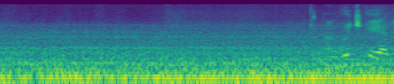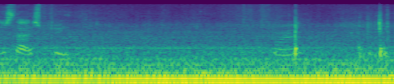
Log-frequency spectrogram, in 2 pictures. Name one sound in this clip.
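A car engine hums steadily and grows a little louder.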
